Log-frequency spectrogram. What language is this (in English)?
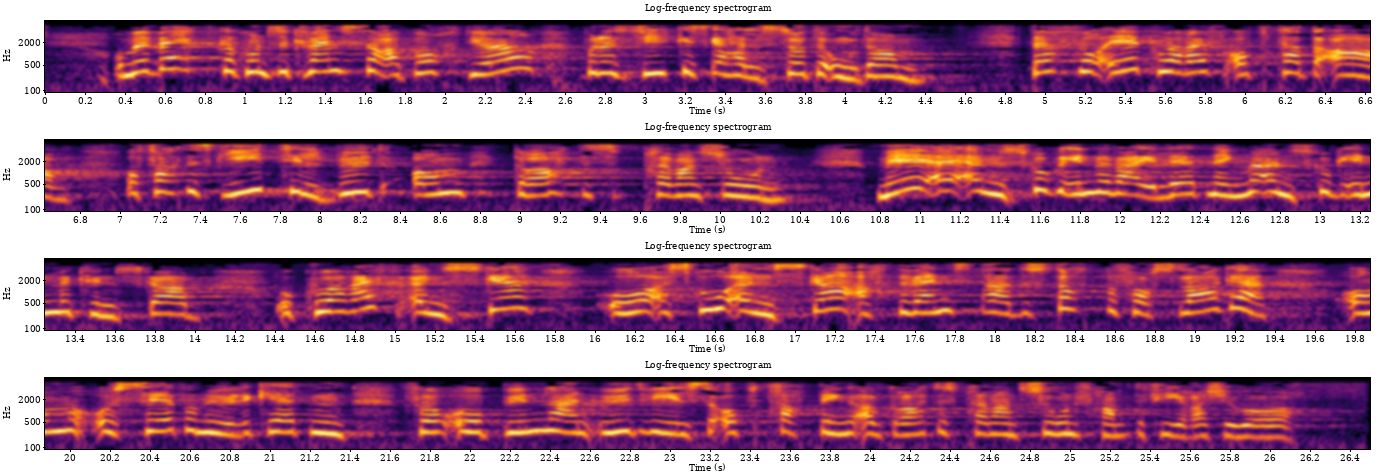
Norwegian Bokmål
